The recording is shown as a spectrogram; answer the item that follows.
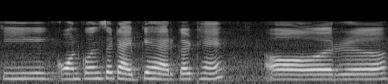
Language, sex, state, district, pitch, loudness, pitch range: Hindi, female, Chhattisgarh, Raigarh, 250 Hz, -15 LUFS, 235-265 Hz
